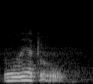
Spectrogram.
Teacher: TT le that's the word little now doesn't really sound like the T sounds more like the D because of the co articulation that the adjacent sounds that change the dynamics of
